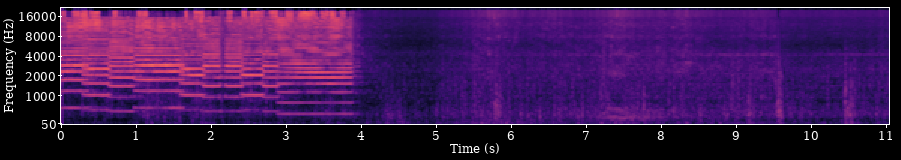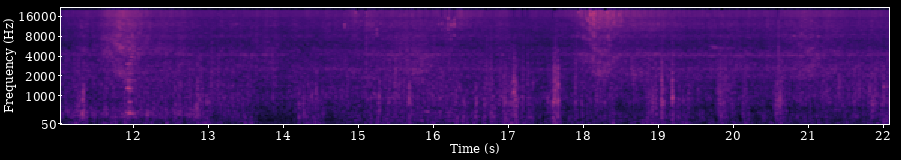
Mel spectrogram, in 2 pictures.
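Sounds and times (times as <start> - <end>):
road traffic noise: 0.0 - 22.0
wind buffeting microphone: 4.0 - 22.0.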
